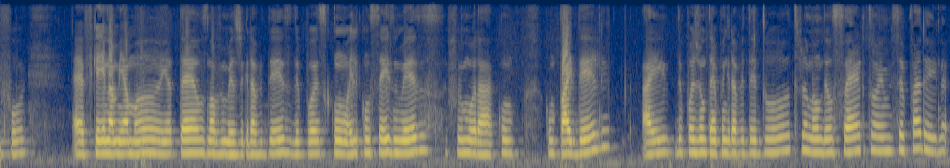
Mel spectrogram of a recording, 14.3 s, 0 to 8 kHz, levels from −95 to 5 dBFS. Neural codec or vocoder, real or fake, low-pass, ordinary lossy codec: none; real; 7.2 kHz; MP3, 48 kbps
